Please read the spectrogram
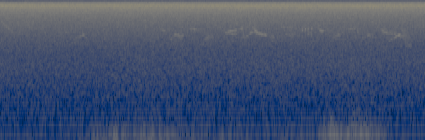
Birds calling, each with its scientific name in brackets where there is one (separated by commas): Eurasian Skylark (Alauda arvensis)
